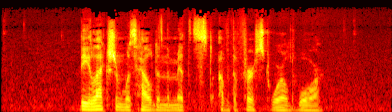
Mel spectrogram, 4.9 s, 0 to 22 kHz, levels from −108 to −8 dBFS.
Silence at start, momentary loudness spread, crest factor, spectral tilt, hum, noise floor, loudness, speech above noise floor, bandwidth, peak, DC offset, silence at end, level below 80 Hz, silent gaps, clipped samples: 1 s; 19 LU; 24 dB; -1 dB/octave; none; -64 dBFS; -23 LUFS; 37 dB; 16.5 kHz; -4 dBFS; under 0.1%; 0.9 s; -60 dBFS; none; under 0.1%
